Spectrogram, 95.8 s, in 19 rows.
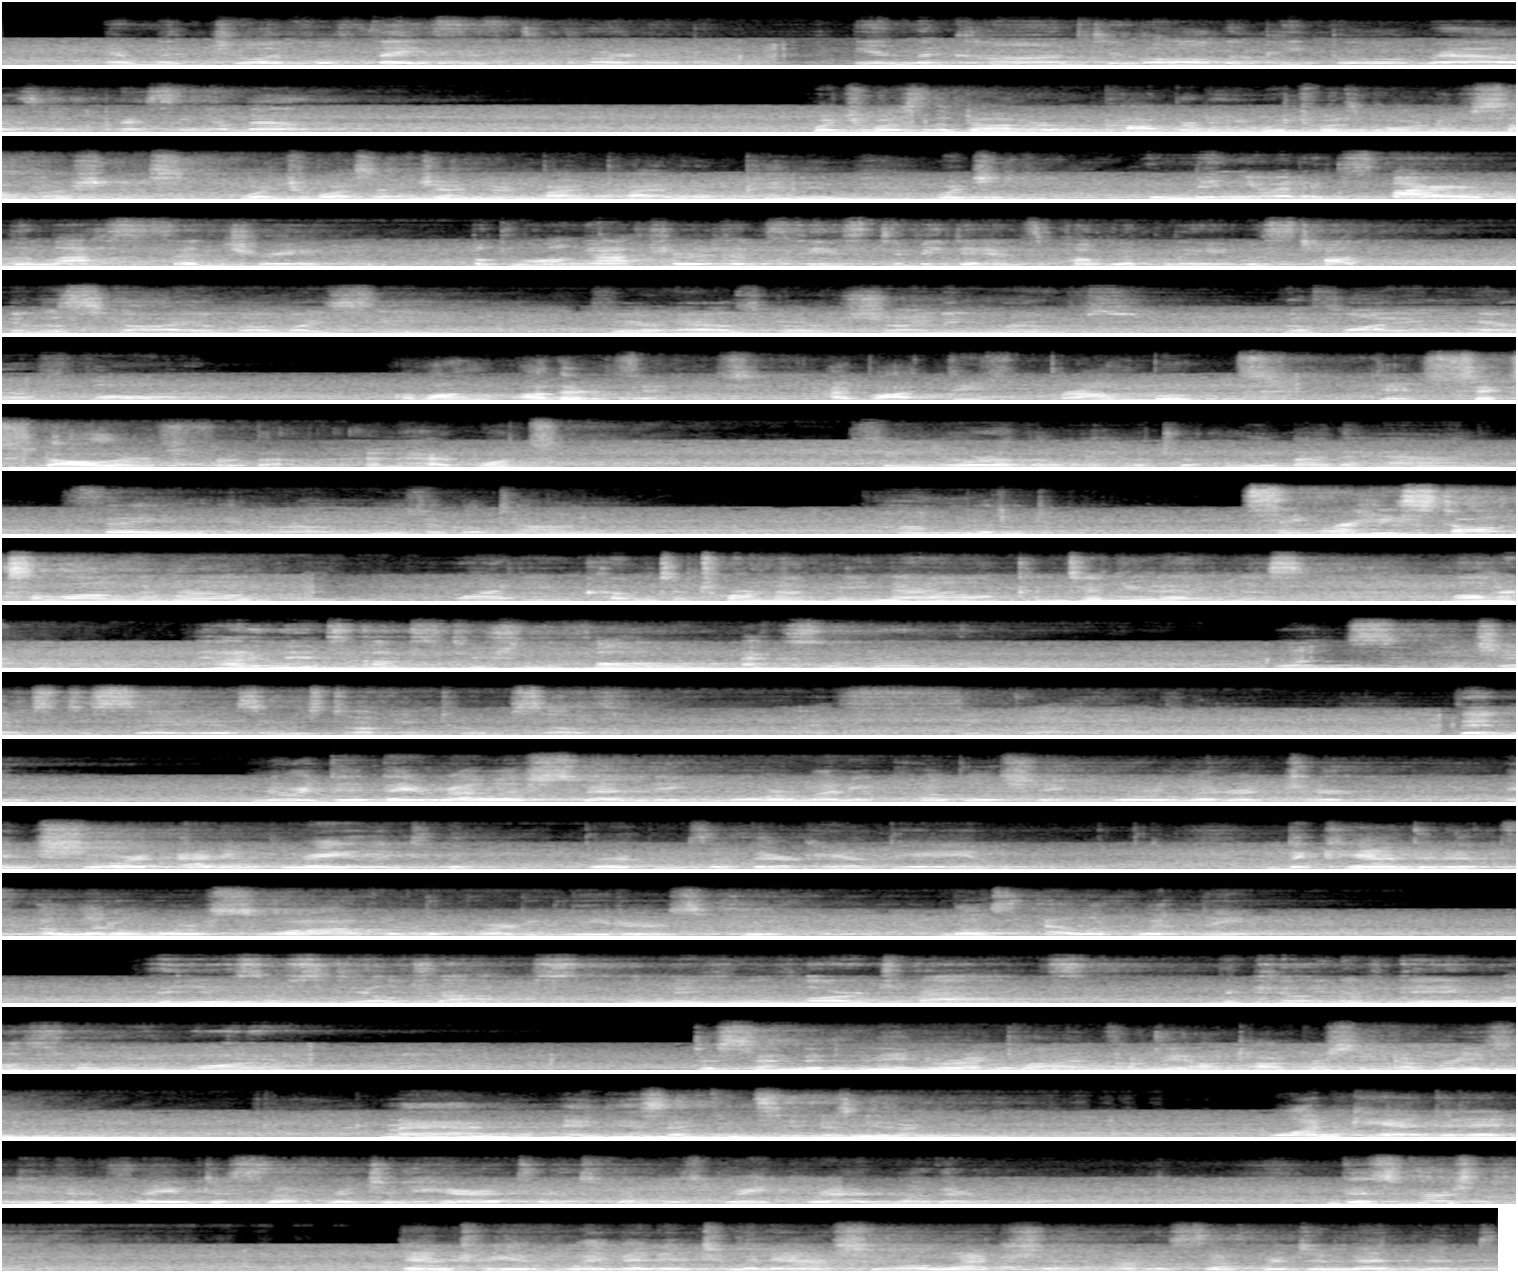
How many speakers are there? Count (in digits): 10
